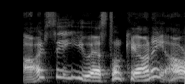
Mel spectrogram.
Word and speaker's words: Estill County: Estill County.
